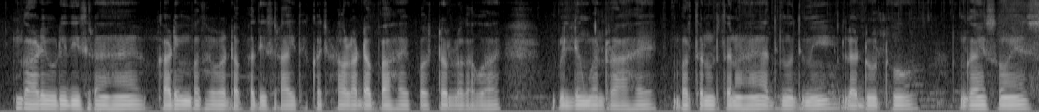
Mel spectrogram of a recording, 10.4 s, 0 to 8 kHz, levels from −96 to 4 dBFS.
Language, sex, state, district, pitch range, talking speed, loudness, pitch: Hindi, male, Chhattisgarh, Balrampur, 100-105 Hz, 205 wpm, -31 LUFS, 105 Hz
